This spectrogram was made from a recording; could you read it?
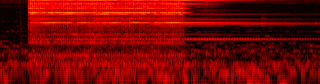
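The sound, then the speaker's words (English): A telephone rings once in a single sustained, bright electronic burst lasting about two seconds, then falls silent, leaving a faint low background rumble with no one speaking. “Answer the phone in silence.”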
